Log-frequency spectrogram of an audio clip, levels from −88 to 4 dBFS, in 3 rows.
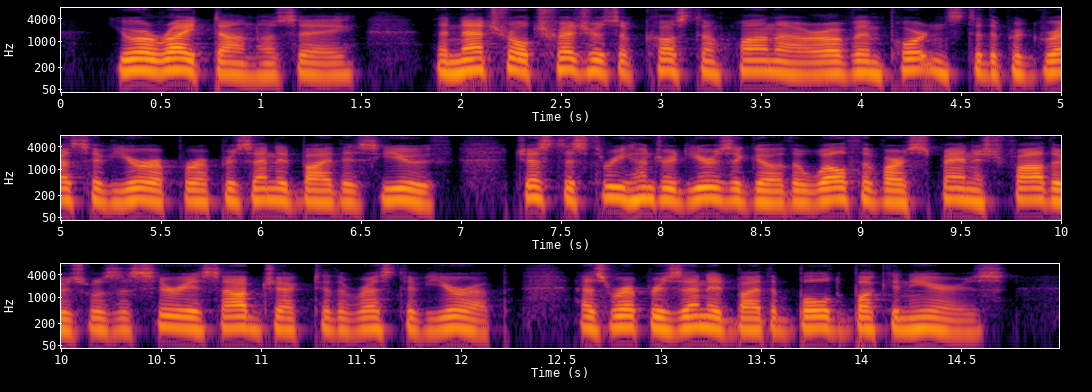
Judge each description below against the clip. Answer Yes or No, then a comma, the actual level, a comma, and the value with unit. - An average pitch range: No, narrow, 2.2 semitones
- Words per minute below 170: No, average, 190 wpm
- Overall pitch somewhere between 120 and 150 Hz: Yes, medium, 140 Hz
